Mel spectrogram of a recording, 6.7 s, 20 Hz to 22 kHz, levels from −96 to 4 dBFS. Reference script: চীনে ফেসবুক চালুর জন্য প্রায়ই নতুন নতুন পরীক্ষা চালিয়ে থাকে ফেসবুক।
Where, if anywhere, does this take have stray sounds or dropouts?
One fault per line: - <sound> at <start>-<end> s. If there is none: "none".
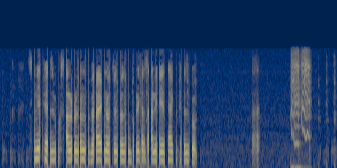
- laugh at 5.0-5.2 s
- squeak at 5.8-6.2 s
